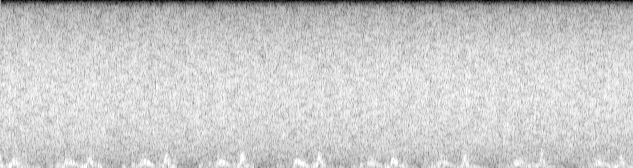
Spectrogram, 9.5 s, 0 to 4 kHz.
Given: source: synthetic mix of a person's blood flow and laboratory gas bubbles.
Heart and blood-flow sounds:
Doppler ultrasound of blood flow; precordium
0.00-0.05 s: bubbles
From the record:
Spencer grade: 1 (occasional bubble signal discernible with the cardiac motion signal, with majority of cardiac periods free of bubbles); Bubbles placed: only in the low amplitude regions of the cardiac cycle

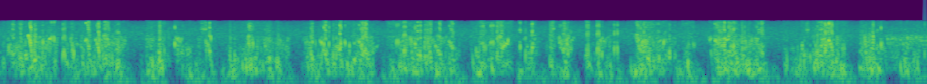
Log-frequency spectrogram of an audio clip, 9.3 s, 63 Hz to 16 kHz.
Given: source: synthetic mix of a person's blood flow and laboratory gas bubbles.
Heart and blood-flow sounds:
Doppler ultrasound of blood flow; precordium
0.00-1.31 s: bubbles
1.47-1.96 s: bubbles
2.00-2.21 s: bubbles
2.28-2.94 s: bubbles
3.04-3.81 s: bubbles
3.88-4.63 s: bubbles
4.72-5.17 s: bubbles
5.20-5.44 s: bubbles
5.49-5.79 s: bubbles
5.85-6.24 s: bubbles
6.29-6.99 s: bubbles
7.10-7.72 s: bubbles
7.84-8.53 s: bubbles
8.61-9.28 s: bubbles
From the record:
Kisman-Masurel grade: 444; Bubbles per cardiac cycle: continuous sound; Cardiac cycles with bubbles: 100%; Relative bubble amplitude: maximal (0.775 to 0.999); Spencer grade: 4 (maximum detectable bubble signal sounding continuously throughout systole and diastole of every cardiac period, and overriding the amplitude of the normal cardiac signals); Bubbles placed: anywhere in the cardiac cycle

